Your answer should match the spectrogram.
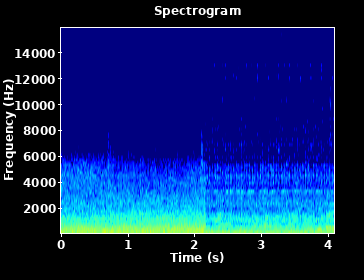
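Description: Wildfire burning, a dense rushing hiss, which cuts off about two seconds in to the low steady hum of fire engines idling.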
